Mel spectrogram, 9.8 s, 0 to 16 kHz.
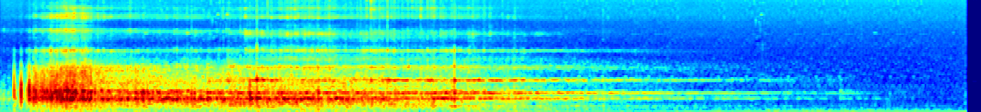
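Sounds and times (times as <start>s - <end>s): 
large round stone moving slowly in a cathedral: 0.0s - 9.6s.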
